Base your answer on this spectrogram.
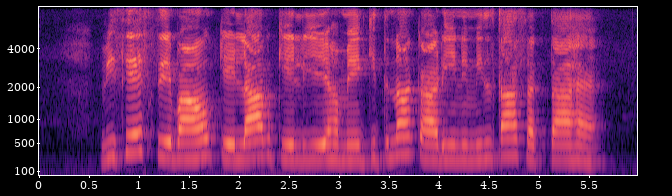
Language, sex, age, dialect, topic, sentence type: Magahi, female, 41-45, Southern, banking, question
